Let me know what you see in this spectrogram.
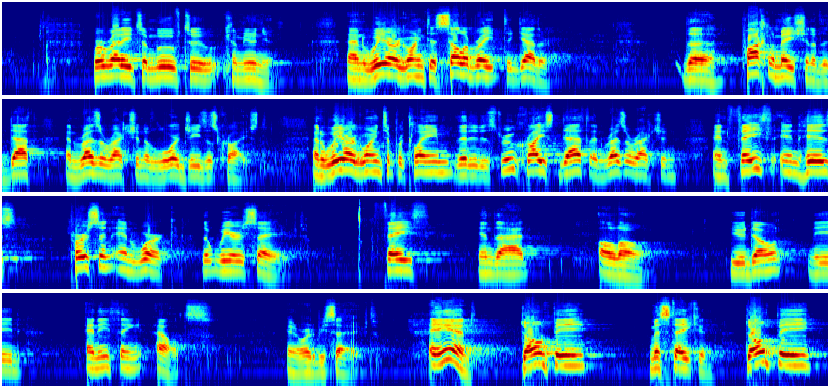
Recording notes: This is a sermon recorded at the Lebanon Bible Fellowship Church in Lebanon, PA. During the morning service. It was a Communion Service.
